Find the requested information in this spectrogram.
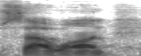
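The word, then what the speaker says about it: Samhain: Um and that led to several of the different practices that came at Sawan which is s a m h i n. It's mis it's pronounced sawan though and that is the end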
